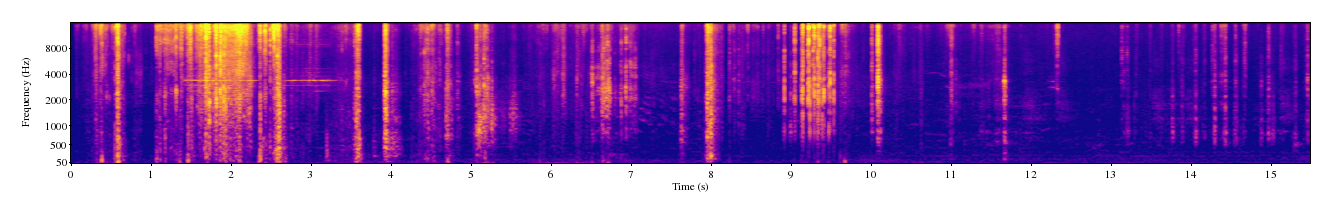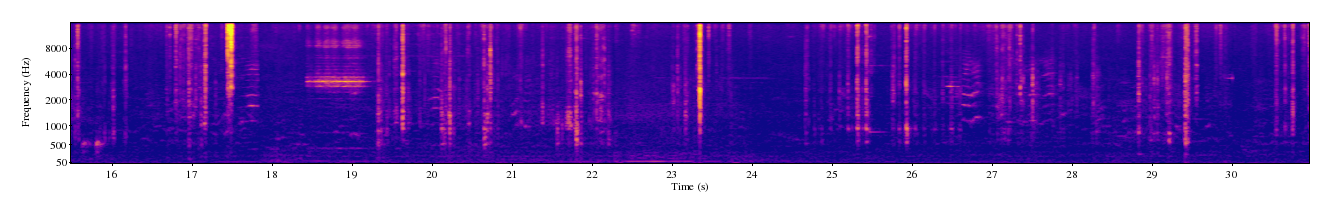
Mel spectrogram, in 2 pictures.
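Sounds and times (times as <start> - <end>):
plastic packaging rustling: 0.1 - 7.2
plastic toy car clicks and knocks: 0.2 - 12.4, 13.0 - 17.8, 19.2 - 23.7, 24.5 - 30.9.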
